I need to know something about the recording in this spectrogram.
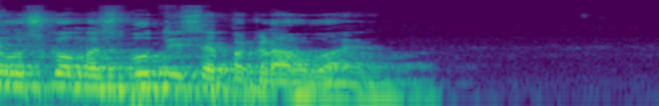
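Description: A man speaks loudly through a microphone and loudspeaker.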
